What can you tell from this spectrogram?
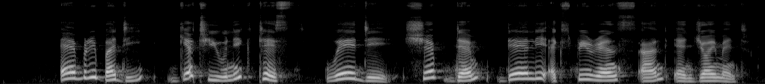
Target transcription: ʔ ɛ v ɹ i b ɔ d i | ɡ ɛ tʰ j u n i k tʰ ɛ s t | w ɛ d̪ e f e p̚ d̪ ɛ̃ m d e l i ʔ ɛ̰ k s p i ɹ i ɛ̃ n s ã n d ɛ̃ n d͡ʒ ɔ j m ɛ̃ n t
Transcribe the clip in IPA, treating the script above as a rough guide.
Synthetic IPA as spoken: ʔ ɛ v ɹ i b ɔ d i | ɡ ɛ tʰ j u n i k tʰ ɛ s t | w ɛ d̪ e ʃ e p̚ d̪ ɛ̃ m d e l i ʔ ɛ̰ k s p i ɹ i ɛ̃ n s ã n d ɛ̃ n d͡ʒ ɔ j m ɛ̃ n t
